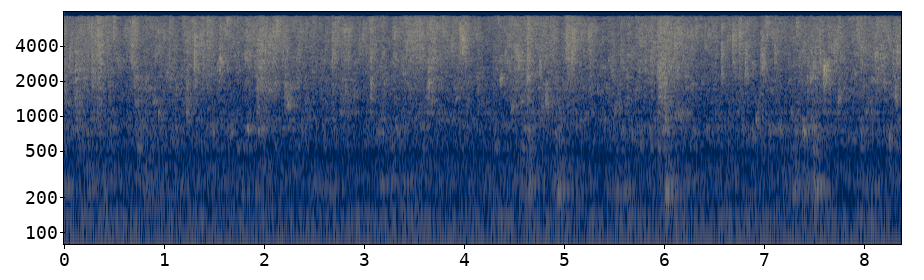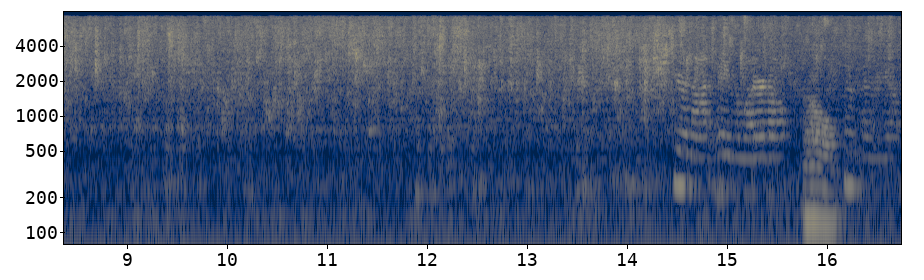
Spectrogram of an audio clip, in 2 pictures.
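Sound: running tap water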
